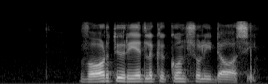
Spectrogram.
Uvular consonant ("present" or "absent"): absent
